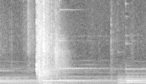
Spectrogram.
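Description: An apartment's front door shut with one solid thunk about half a second in. Background music of held notes plays throughout.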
